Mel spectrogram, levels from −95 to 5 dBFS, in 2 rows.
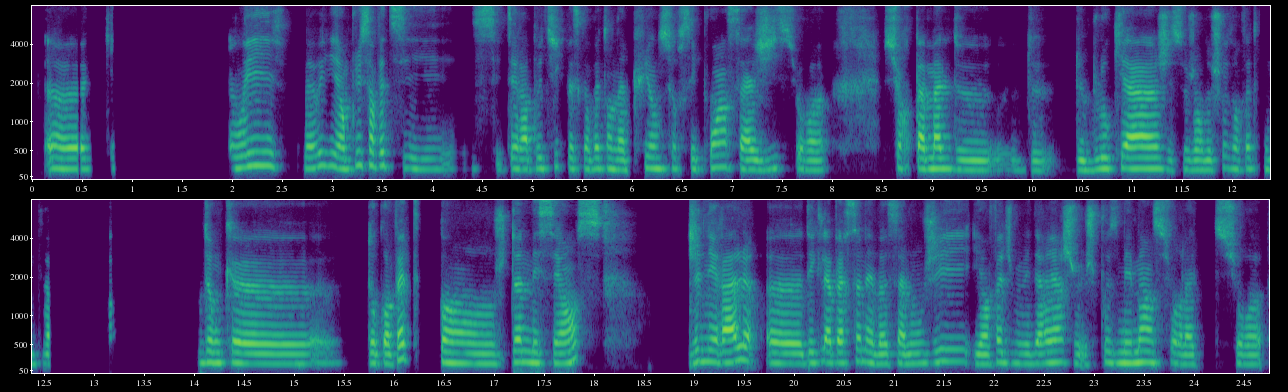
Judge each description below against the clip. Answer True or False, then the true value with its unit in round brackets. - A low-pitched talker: False (185 Hz)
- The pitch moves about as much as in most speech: False (1.9 semitones)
